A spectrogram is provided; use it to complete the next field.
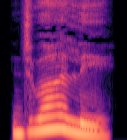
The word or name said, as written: ಜ್ವಾಲೆ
